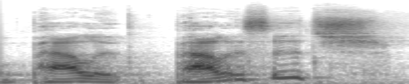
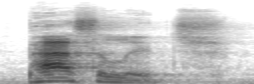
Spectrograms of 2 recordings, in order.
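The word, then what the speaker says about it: Pašalić: Croatian Marko Palisic? Let me see how you pronounce his name again. Pasalic, my bad.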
